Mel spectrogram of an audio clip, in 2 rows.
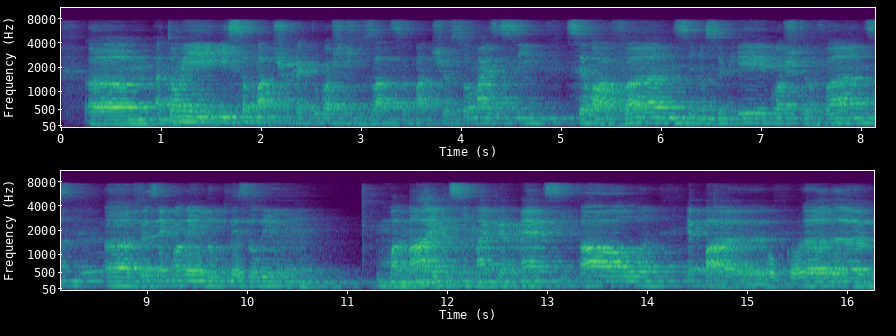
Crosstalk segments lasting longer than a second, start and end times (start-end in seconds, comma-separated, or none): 8.6-9.8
